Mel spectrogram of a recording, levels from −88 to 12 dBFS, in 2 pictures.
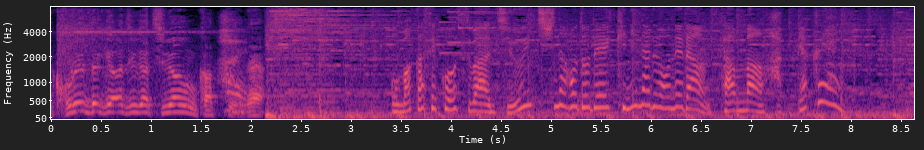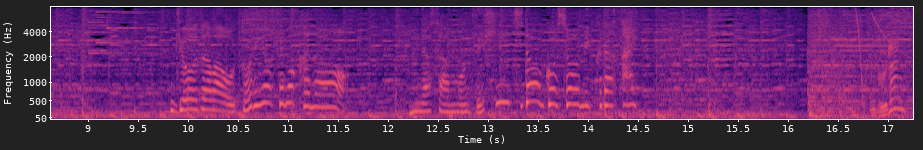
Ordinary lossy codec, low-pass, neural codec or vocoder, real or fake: none; none; none; real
